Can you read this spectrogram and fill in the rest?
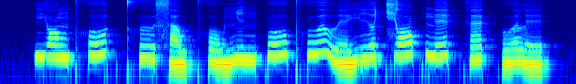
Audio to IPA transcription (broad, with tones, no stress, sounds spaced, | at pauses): j ɔː˧ ŋ pʰ oː˧˥ t̚ t̪ʰ ɯː˧ s a˩ w pʰ o˧˩ w ɲ i˧ ŋ p oː˧˥ pʰ u˧˥ ə̯ ʋ e˩ j i˧˥ ə̯ t͡ɕ ɔː˧˥ p̚ ŋ eː˧˥ k̚ h ɛː˧˥ k̚ ʔ u˩˧ ə̯ l e˩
